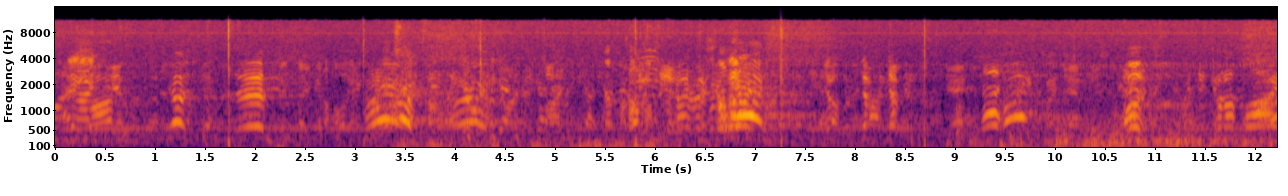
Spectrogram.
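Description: Players calling and shouting across an outdoor soccer field, many short rising-and-falling shouts heard at a distance, with a couple of sharp knocks and some wind rumble.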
